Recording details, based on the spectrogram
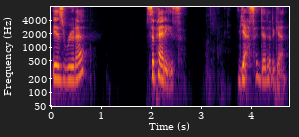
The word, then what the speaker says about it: Sepetys: And then she says, a good way to remember how to pronounce my last name is to say spaghettis, because it rhymes with spaghettis. Sepetys. There you go. – Spaghettis. – Sepetys.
